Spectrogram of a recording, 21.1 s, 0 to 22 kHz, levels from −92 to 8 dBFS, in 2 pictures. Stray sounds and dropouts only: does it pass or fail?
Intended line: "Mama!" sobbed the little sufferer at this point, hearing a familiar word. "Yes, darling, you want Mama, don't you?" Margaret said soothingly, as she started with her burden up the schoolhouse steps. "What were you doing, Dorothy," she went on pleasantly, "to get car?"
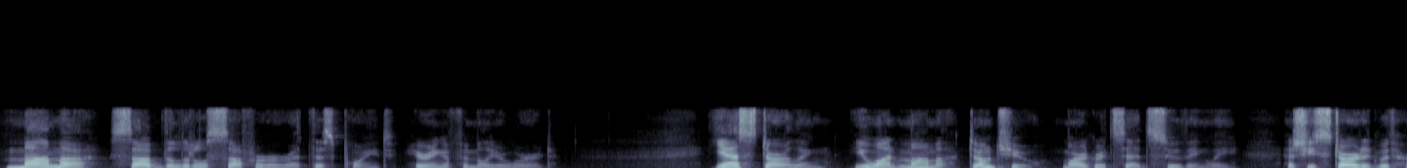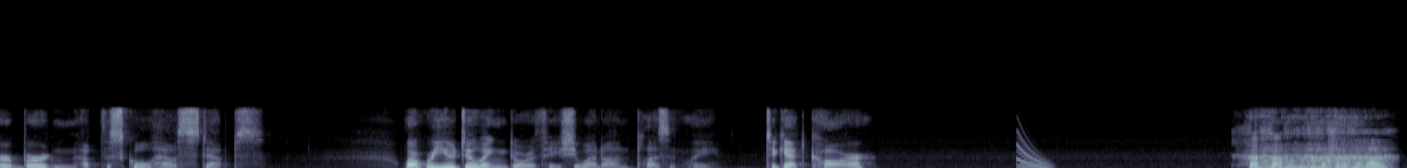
fail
